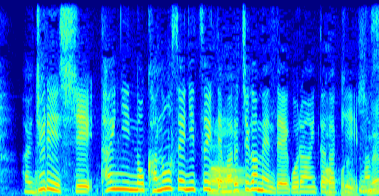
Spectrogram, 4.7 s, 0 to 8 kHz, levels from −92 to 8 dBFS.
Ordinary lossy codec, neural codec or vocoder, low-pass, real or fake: none; none; none; real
